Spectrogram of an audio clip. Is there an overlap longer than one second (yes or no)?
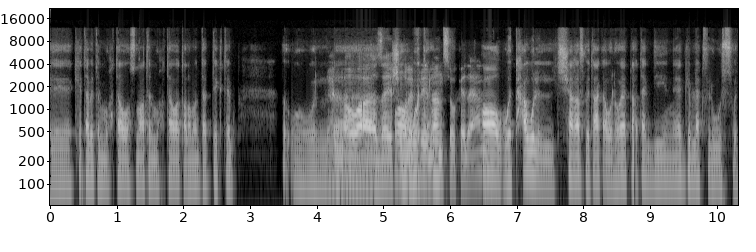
yes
